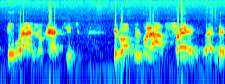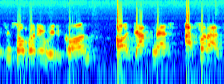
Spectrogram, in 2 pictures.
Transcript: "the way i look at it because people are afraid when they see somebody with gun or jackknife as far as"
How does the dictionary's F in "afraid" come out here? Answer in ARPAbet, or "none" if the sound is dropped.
F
